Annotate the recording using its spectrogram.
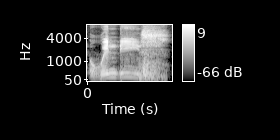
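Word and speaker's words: Bwindi: Let us say B is silent, windy's, apostrophe S.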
